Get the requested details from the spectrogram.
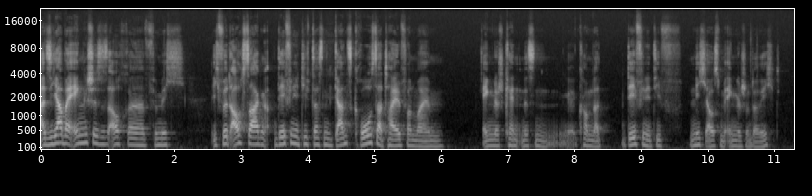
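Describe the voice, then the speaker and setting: Using ordinary pitch variation, a man talks at a moderate pace in a fairly high pitch. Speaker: podcast co-host, student. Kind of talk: casual chat. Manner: halting.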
